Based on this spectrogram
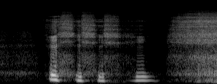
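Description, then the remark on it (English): A voiced yawn: a few short groaning pulses that stretch into a longer moan, then a breathy rush of air trailing off at the end. “Oh, I'm so sorry about the yawning, though.”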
